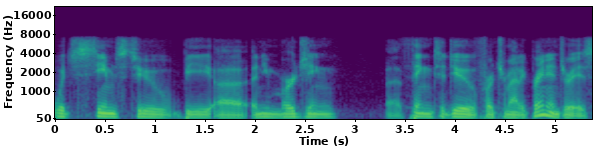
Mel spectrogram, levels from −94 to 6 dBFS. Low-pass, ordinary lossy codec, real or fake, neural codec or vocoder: 7.2 kHz; Opus, 64 kbps; real; none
